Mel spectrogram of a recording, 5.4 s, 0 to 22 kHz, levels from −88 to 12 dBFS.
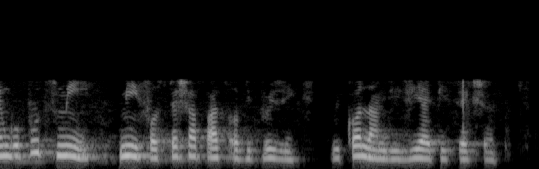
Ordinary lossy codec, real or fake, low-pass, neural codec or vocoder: none; real; 3.6 kHz; none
